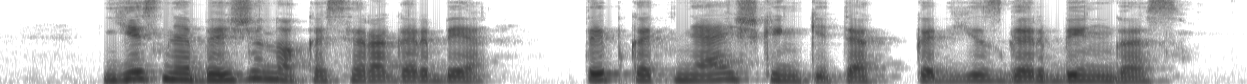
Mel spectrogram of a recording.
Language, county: Lithuanian, Vilnius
